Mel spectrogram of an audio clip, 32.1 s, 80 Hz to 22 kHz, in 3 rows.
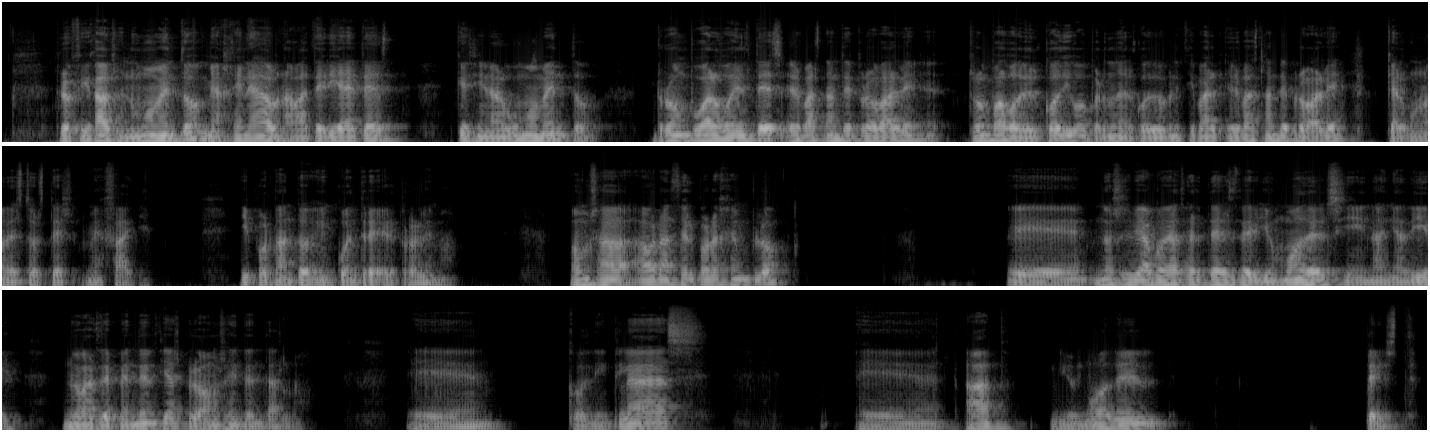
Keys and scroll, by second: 15.3 super+n, 20.9 super+n.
